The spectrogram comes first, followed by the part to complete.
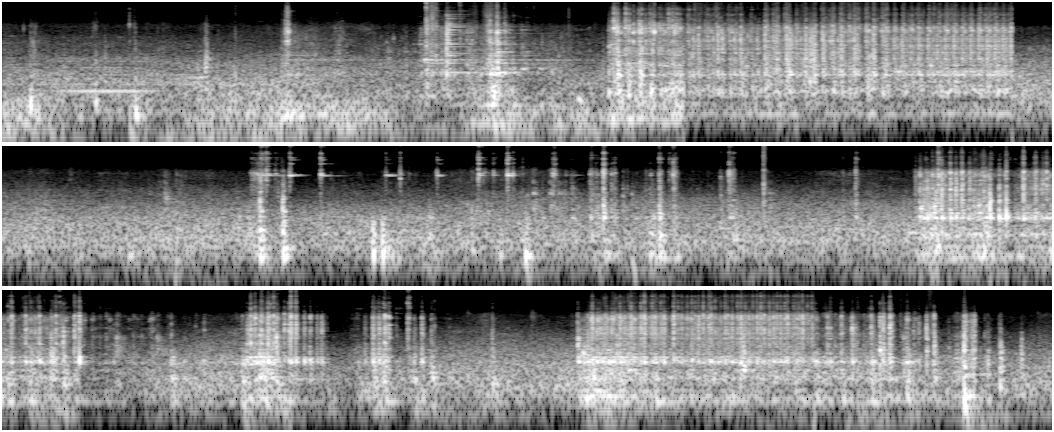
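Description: An electric anchor windlass running in three bursts of several seconds each as the anchor is let down, with the chain rattling and clanking over the bow roller between them.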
